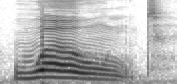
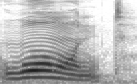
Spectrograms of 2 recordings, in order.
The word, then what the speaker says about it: won't: 'wown't' and not 'won't'.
